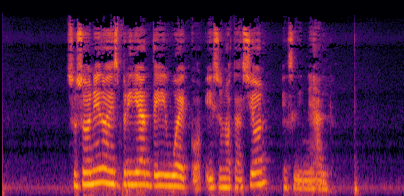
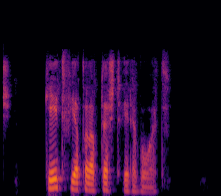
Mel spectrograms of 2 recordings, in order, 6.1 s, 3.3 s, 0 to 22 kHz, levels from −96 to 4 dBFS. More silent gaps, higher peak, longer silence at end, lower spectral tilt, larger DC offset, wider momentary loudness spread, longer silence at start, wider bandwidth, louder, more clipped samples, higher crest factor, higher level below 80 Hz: second, none vs 0.33-0.67 s; first, -2 dBFS vs -18 dBFS; about the same, 0.7 s vs 0.8 s; second, -3 dB/octave vs -4.5 dB/octave; neither; second, 16 LU vs 20 LU; first, 1 s vs 0.05 s; first, 15.5 kHz vs 8 kHz; first, -17 LUFS vs -34 LUFS; neither; about the same, 18 dB vs 18 dB; first, -54 dBFS vs -76 dBFS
